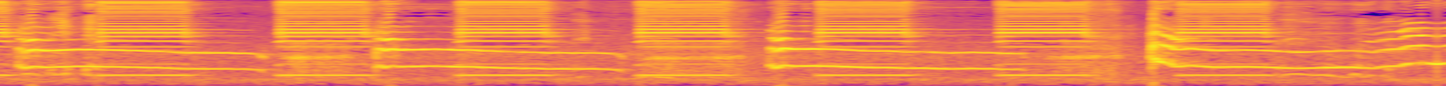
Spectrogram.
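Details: Pet dog Kipper howling at a car alarm, long wavering howls sliding slowly downward, heard together with loud, steady pulsed electronic alarm beeps repeating about once a second throughout.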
